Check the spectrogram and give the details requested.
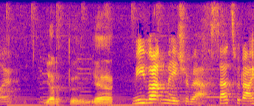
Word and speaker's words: Mývatn: Okay, this one's fun because, this one people don't know how to pronounce either. Mývatn.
